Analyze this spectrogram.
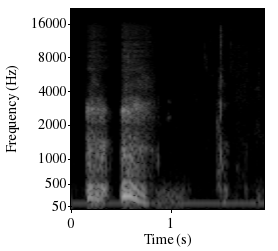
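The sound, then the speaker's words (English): A person coughing twice, two loud, harsh bursts in quick succession over a steady low hum, followed by near quiet. “that wasn't me taking the piss, I actually cough.”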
